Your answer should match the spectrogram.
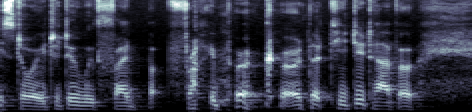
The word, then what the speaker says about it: Freiberger: It's supposed to be Freiberger, not Freeberger.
